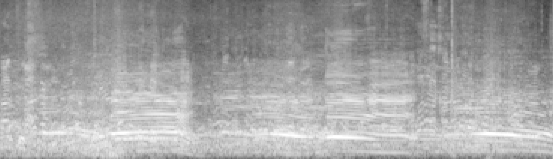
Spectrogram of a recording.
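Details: Cattle at a livestock market in Rangpur, Bangladesh, where small bull and heifer calves are being bought: drawn-out nasal moos, several overlapping, each lasting one to two seconds, with steady loud background murmur.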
